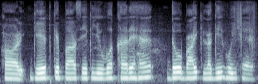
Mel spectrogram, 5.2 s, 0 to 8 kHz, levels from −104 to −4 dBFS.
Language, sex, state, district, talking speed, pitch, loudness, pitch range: Hindi, male, Bihar, Patna, 150 wpm, 145 Hz, -15 LUFS, 140-150 Hz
